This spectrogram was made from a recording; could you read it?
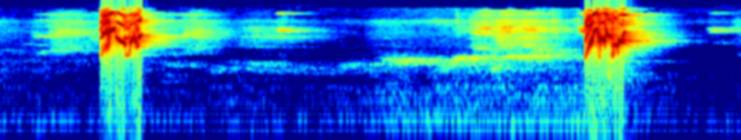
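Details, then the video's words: Lovebird recording used as a training lure to prompt a lovebird that rarely sings; two harsh, shrill chirps about two and a half seconds apart, with a faint soft murmur between them. "Pancingan Melatih LB Yang Jarang Bunyi"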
